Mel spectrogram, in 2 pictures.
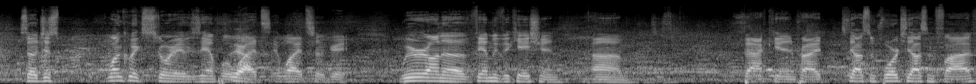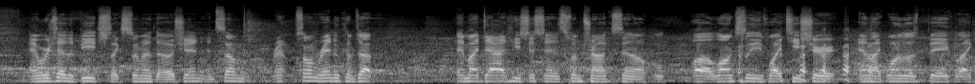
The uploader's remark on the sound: This episode of the Broncast was recorded during the 2023 Gala event at their new amazing sales showroom and 70,000 square foot parts warehouse in Medford, Oregon.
